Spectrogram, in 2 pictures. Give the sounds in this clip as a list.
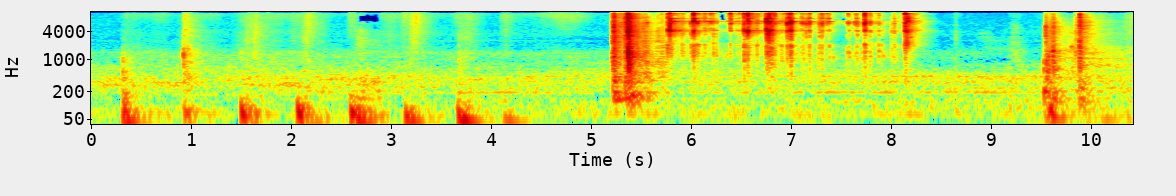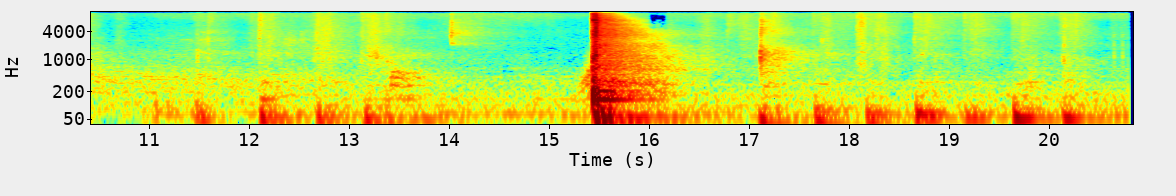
footsteps, door, keys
